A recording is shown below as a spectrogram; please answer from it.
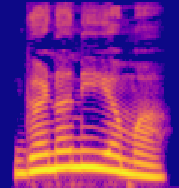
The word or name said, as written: ಗಣನಿಯಮ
